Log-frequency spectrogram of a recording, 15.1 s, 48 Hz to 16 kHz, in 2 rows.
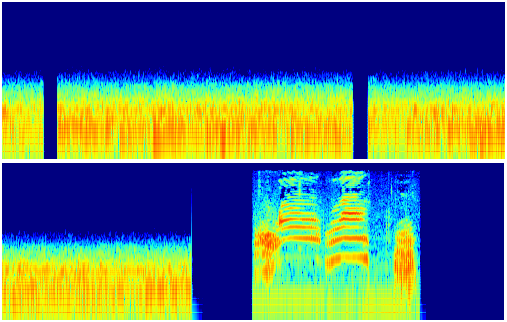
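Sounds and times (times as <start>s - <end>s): low rumble: 0.0s - 10.4s
cat meowing: 11.4s - 13.8s.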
